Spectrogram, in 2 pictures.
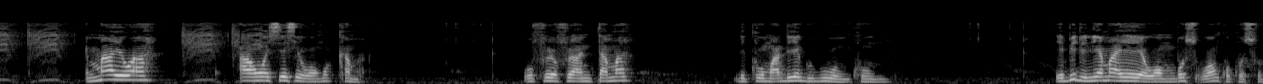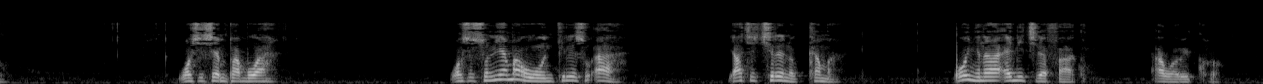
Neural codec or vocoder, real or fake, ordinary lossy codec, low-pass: codec, 16 kHz, 16 kbps, FunCodec, trained on LibriTTS, 50 frames a second; fake; MP3, 32 kbps; 7.2 kHz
